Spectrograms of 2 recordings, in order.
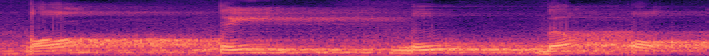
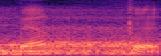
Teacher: qalqalah atau pantulan yang timbul pada huruf qaf di sini pantulannya berbunyi tebal.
